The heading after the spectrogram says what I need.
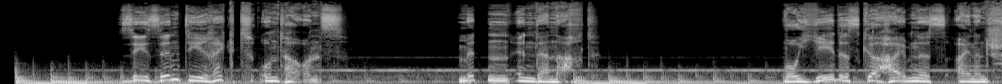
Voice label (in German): TV Trailer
